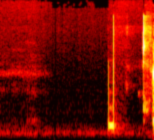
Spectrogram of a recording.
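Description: A phone on speakerphone, mostly quiet with a faint thin tone at first, then one short electronic beep about one and a half seconds in.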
